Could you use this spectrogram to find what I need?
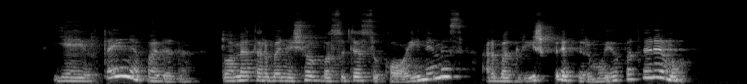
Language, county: Lithuanian, Tauragė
